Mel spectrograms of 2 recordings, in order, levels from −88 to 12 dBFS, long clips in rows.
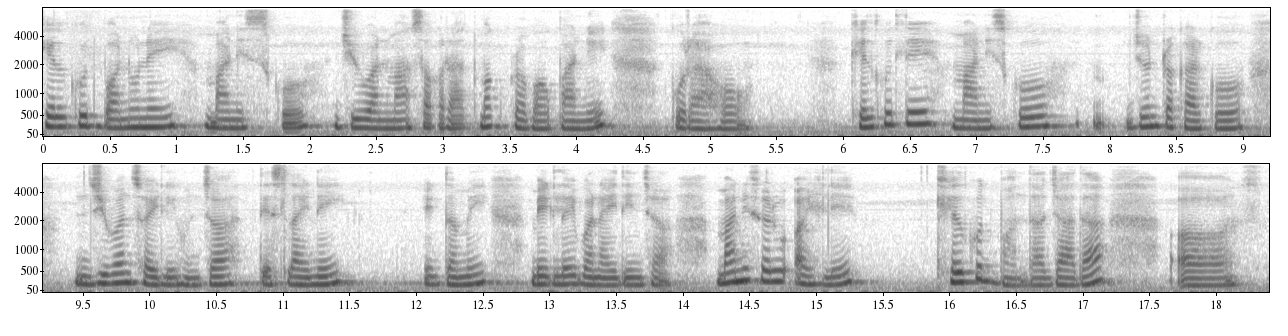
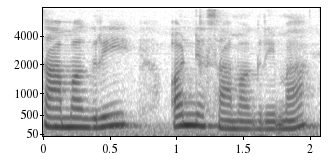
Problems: none marked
